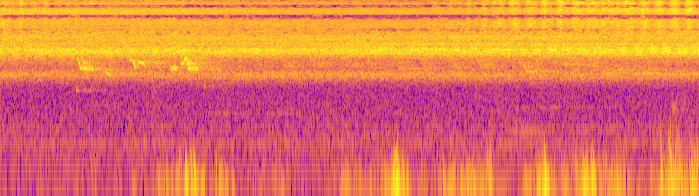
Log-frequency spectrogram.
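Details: Dry-season cicada drone in dipterocarp forest: a loud, even, high-pitched buzz. Near the start, a few quick bird chirps slide downward, while the wind gives occasional low thuds.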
